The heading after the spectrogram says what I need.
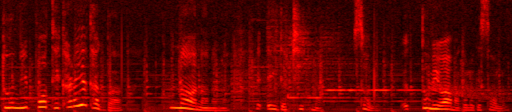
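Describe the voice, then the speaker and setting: A woman's voice: a little high, sing-song, moderate pace. A woman playing a hurt, abandoned village wife and mother in a radio drama, plaintive and insistent, with a rural Bangladeshi Bengali dialect. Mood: anxious. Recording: dull lo-fi radio recording with music.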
